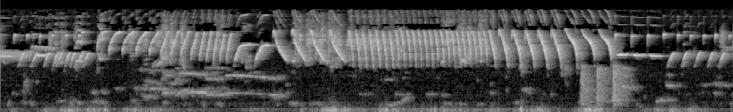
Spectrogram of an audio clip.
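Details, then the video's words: Caged canary singing at a bird-song competition in Batang, Pekalongan, Central Java: a long, varied song of rolling high trills, rapid buzzy note series and whistled slides, with faint low background noise throughout. "canary / Kenari burung prestasi di gantangan jawa rengah"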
